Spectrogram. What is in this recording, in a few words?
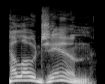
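hello, male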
